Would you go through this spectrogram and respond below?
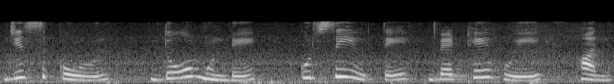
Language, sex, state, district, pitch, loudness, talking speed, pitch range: Punjabi, female, Punjab, Kapurthala, 235 Hz, -16 LUFS, 90 wpm, 210-305 Hz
